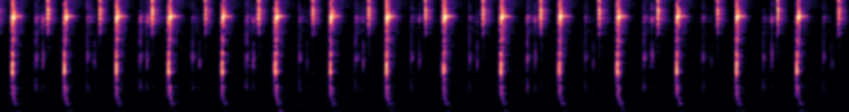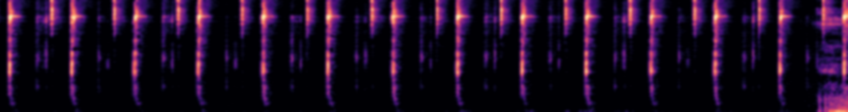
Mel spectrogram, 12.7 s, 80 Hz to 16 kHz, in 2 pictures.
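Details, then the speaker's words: Hand-built Coilmotorworks solenoid hit-and-miss model engine at about 4.5 volts: crisp even ticks about three a second in a quiet room, firing every stroke, just ticking over at its slowest without lockout. "four and a half volts guys it's sitting there just ticking over yeah very very neat little motor engine"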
